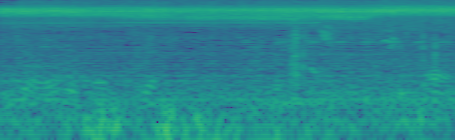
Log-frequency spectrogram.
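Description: A steady, high-pitched insect chorus from the surrounding trees, the loudest sound throughout. A faint click comes about one and a half seconds in.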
